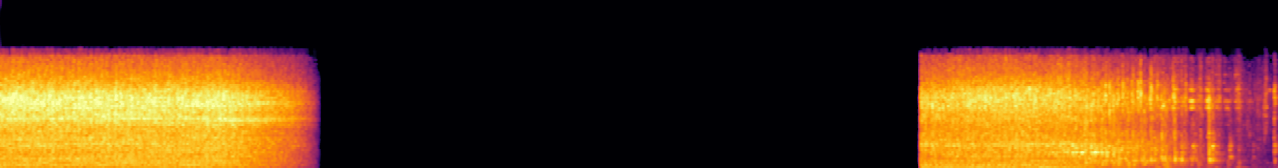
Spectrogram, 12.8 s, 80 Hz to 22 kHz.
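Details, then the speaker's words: Briggs & Stratton Vanguard 37 hp EFI twin that ran bad with no power, after fault code diagnostics and ignition coil test; even, steady twin-cylinder run with clean consistent beat, no stumbling, fault light stays off; healthy. "you can see that that runs a whole lot better that sounds a lot better doesn't even sound like the same engine running"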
